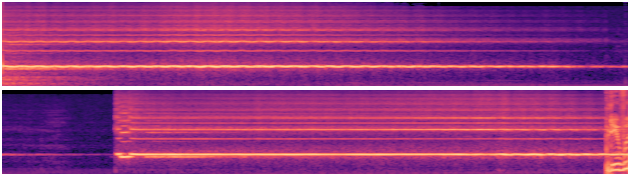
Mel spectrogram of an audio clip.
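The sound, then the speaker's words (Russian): A breathy zampoña panpipe from South America, made of a special reed rather than bamboo, holds one long, steady note that slowly fades to silence, then a second sustained note at the same pitch enters loudly and rings to the end. No voices. “Но музыку для удивительного голоса сам Понью пишут везде.”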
